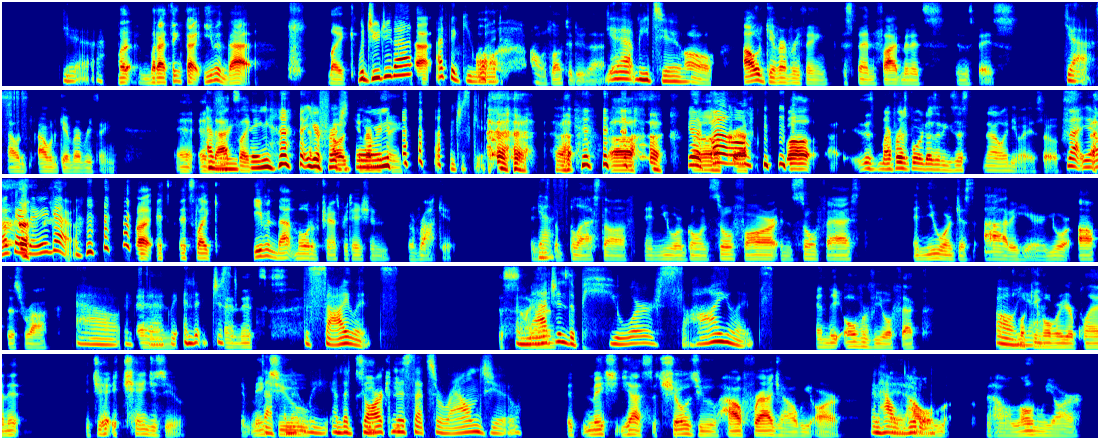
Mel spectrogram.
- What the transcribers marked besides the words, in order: sniff; chuckle; laugh; laughing while speaking: "Uh, uh, oh, crap"; chuckle; chuckle; laugh; laugh; tapping
- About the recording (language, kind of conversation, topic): English, unstructured, How will technology change the way we travel in the future?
